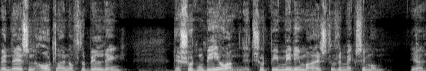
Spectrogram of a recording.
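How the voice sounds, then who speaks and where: A man speaks with a German accent. His pitch is fairly high and his intonation is lively. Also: moderate pace. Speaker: early community settler. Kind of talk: public talk interview. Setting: hall with audience. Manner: halting.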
